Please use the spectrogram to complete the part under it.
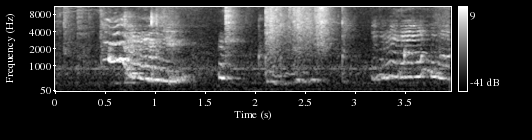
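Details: Pet Dachshund indoors making drawn-out whining cries that slide downward, three separate whines across four seconds, with room hiss behind.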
